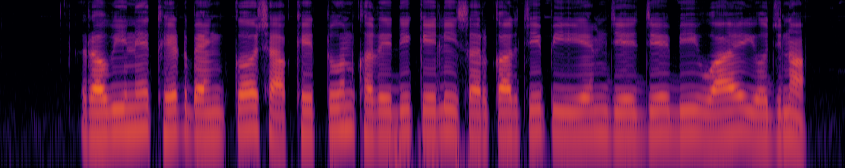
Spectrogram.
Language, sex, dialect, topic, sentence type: Marathi, male, Varhadi, banking, statement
